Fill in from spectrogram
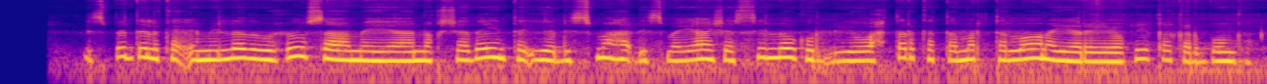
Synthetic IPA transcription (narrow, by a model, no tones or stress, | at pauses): ʔɪsbɛd̪ɛlkʰɐʔɪmɪlɐðʊwʊħuːsaːmɛjaːnɑqʃɐðɛjnt̪ʰɐijɔɖɪsmɐɦɐɖɪsmɐjaːʃɐsɪlɔːkʰɔrɖɪjɔwɑħt̪ʰɐrkʰɐt̪ʰɐmɐrt̪ʰɐlɔːnɐjɐɾɛːjɔqiːqɑkʰɐrbɔːŋkʰɐ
